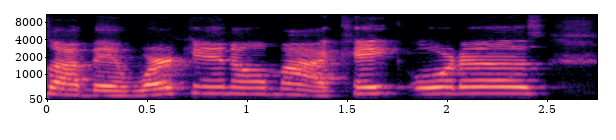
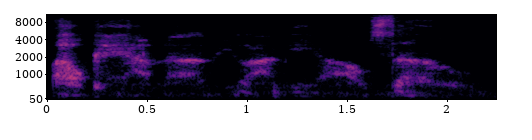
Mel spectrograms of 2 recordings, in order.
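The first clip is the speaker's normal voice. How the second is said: hushed, sweet, whispered voice. Acting out a secret phone call in another room: imitating someone whispering. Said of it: "started whispering".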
